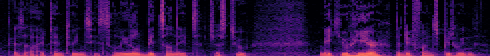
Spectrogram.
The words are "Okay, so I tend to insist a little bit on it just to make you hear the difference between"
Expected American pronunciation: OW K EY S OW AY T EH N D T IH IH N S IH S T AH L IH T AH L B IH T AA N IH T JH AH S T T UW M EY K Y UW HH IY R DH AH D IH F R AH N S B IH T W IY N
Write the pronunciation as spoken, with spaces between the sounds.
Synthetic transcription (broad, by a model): K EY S AY T EH N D T IH IH N S IH S T AH L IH T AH L B IH T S N IH T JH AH S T T UW M EY K Y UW HH IY R DH AH D IH F R AH N S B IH T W IY N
